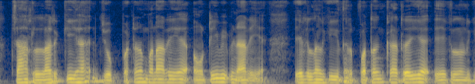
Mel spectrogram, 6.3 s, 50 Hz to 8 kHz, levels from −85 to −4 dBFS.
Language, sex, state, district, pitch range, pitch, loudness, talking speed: Hindi, male, Bihar, Madhepura, 105-120 Hz, 115 Hz, -18 LUFS, 200 wpm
